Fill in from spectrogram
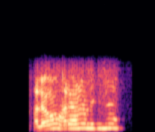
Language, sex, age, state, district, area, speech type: Malayalam, male, 60+, Kerala, Alappuzha, rural, conversation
